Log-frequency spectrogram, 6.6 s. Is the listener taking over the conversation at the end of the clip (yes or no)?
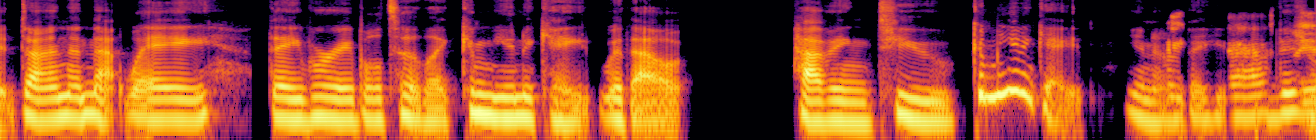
yes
